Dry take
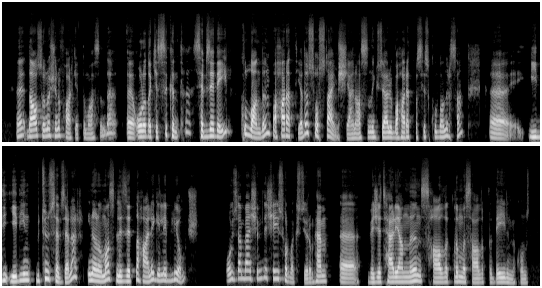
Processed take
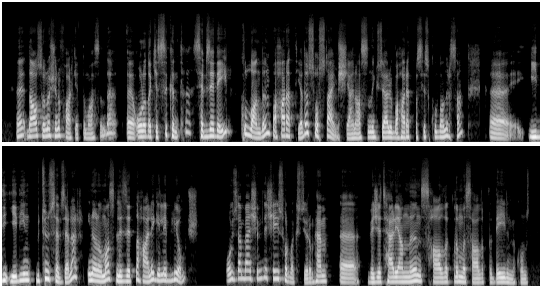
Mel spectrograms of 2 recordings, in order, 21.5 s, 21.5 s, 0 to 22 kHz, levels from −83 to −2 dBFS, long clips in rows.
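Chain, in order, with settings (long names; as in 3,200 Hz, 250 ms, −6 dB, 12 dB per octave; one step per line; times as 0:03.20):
dynamic equaliser 8,500 Hz, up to −4 dB, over −52 dBFS, Q 3.7
in parallel at +1 dB: brickwall limiter −9.5 dBFS, peak gain reduction 7.5 dB
on the sum: low-shelf EQ 400 Hz +8.5 dB
level −7.5 dB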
